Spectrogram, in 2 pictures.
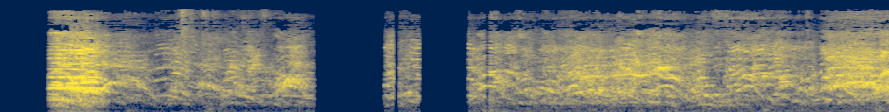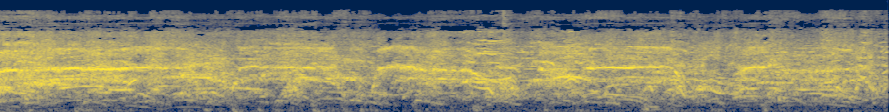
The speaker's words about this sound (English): A video posted Tuesday captured a chaotic fight among a large crowd of young people.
